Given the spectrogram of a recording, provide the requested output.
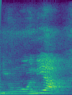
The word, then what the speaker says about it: pneumonia: तो initial stage में silence होता है जब, तो उसे पढ़ते हैं हम न्यूमोनिया।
